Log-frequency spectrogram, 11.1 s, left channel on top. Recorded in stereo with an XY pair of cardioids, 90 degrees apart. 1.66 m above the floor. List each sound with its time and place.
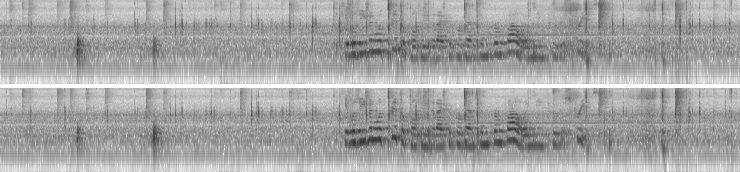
5.2 s a woman speaking: 55° right, 4 m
